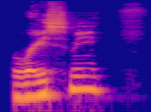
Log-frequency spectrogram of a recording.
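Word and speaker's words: raceme: it what's it called race me no it's it's spelled as erase me but that's a shape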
